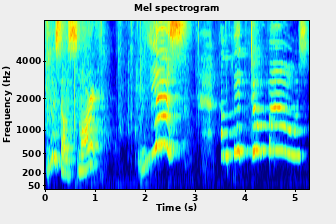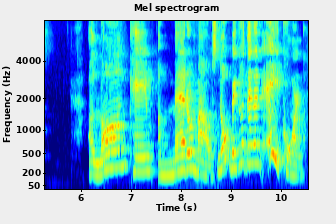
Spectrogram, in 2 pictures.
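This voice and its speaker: A woman reading a picture book aloud to children, expressive and animated, with chatty, exclaiming asides to young listeners. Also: high-pitched, very slow. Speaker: read-aloud storyteller for children. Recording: echoey room.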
